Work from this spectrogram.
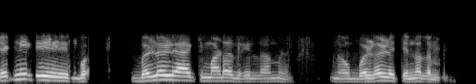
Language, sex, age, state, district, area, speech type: Kannada, male, 18-30, Karnataka, Koppal, rural, conversation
